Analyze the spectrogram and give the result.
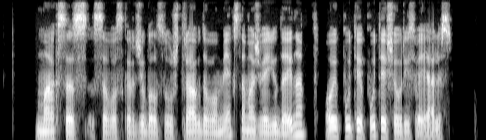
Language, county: Lithuanian, Marijampolė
